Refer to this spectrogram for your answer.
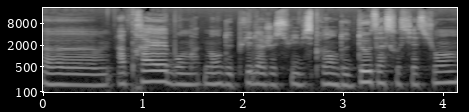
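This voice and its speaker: A woman speaks in a fairly low pitch with a dark, mellow tone. Her intonation is monotone and flat, at a moderate pace. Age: 50s. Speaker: bookbinder and entrepreneur. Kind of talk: podcast interview. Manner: halting.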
